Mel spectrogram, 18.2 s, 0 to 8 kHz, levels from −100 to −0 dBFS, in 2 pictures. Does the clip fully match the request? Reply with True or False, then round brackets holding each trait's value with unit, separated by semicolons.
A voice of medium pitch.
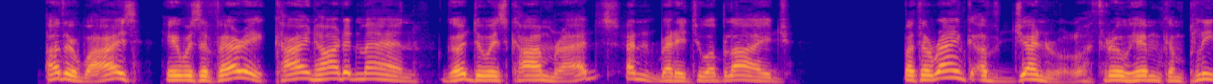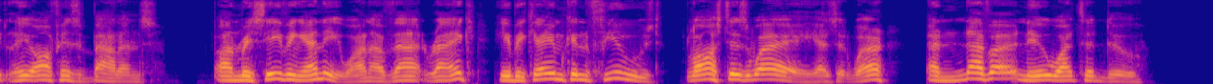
True (155 Hz)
